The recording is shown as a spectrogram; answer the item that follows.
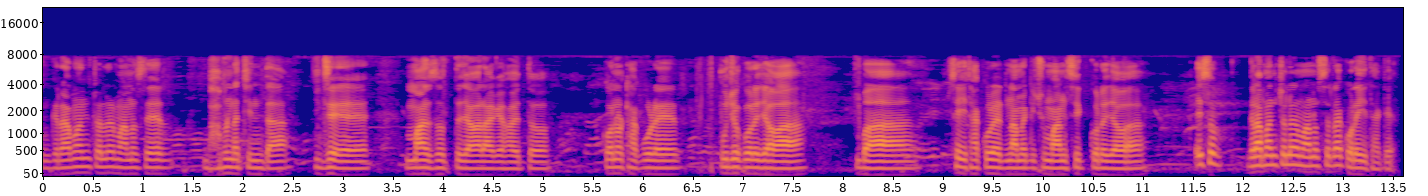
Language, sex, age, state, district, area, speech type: Bengali, male, 18-30, West Bengal, Uttar Dinajpur, urban, spontaneous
